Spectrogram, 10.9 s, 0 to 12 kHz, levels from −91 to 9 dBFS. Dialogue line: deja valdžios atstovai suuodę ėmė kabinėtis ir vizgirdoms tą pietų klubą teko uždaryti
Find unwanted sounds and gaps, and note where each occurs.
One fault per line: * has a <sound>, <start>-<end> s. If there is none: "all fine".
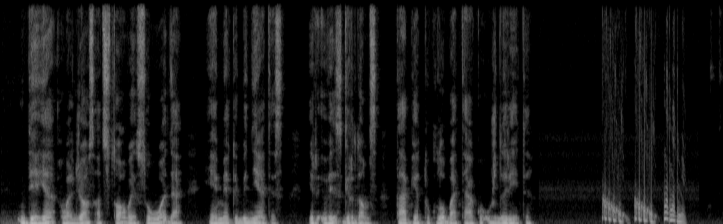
* has a chirp, 9.0-10.3 s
